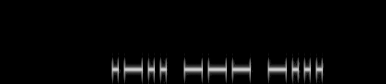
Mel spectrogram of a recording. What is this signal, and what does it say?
Morse code, heard as a keyed tone, about 20 wpm, 700 Hz. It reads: LOB
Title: Build A Word - 1 Letter At A Time - 5-Letter Words - 20wpm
